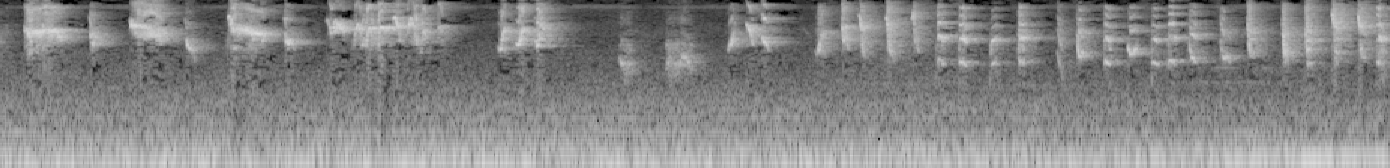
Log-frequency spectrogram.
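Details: Loud, clear long-tailed shrike song for training mute shrikes to sing: harsh, warbling scratchy phrases at first, then a fast rattling run of clipped chattering notes in close succession.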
